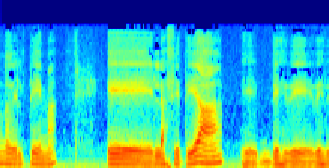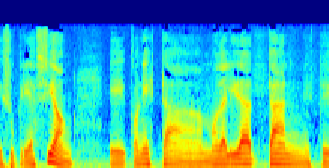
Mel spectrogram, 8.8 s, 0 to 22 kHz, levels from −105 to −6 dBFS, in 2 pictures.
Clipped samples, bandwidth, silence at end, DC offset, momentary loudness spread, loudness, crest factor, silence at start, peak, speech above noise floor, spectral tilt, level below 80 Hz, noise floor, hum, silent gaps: under 0.1%; 11.5 kHz; 0 s; under 0.1%; 9 LU; -26 LUFS; 18 dB; 0 s; -8 dBFS; 22 dB; -6.5 dB/octave; -46 dBFS; -48 dBFS; none; none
